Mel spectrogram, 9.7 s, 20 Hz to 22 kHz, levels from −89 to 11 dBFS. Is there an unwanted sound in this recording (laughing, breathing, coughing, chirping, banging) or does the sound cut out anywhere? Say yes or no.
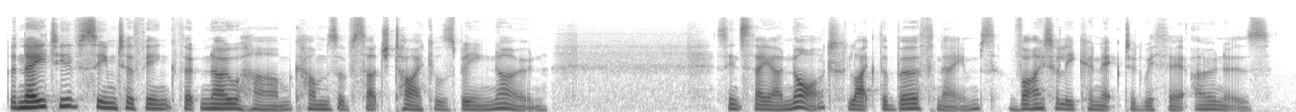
no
